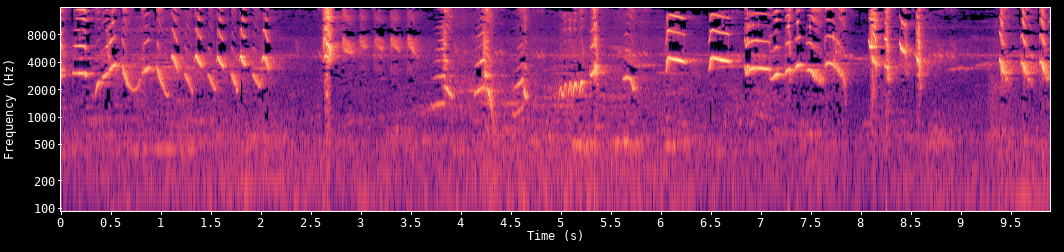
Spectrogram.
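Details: Oriental magpie-robin used as a caged decoy to stimulate singing in other birds. Lively bouts of bouncing whistled notes, rapid chips and short trills repeat across the recording with brief pauses.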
